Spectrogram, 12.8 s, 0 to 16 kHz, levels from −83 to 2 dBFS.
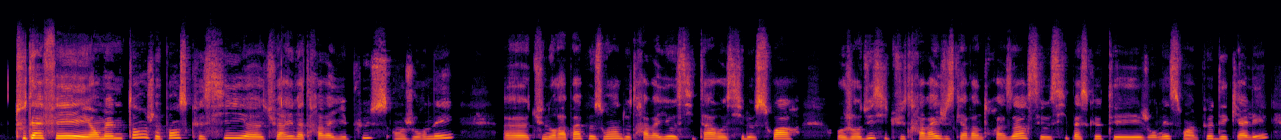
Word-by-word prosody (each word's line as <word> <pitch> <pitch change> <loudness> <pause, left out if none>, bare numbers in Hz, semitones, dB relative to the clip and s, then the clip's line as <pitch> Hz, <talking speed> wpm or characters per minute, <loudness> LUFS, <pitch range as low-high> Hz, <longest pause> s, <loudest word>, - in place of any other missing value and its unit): Tout 265 - +5
à 280 -1 +10
fait, 265 -3 +7
et 210 - +6
en 215 - +5
même 250 +1 +2
temps, 325 +6 0
je 245 -9 0
pense 290 +6 +1
que 235 - -7
si, 275 +4 0
heu, 215 -3 +2
tu 215 - -4
arrives 230 +3 0
à 215 - +2
travailler 195 0 -3
plus 285 +9 -1
en 210 0 -9
journée, 220 - -3 0.5
heu, 185 0 +1
tu 215 - -6
n'auras 190 -3 0
pas 240 +1 +1
besoin 230 +1 -2
de 215 -4 -5
travailler 190 +4 -2
aussi 210 -2 -2
tard, 215 +1 -1
aussi 195 +2 -3
le 195 - -4
soir. 225 - +2 0.3
Aujourd'hui, 205 +7 -2
si 255 -2 -3
tu 210 - -8
travailles 225 +6 0
jusqu'à 200 -3 -2
23:00, 195 +6 -2
c'est 215 -6 -3
aussi 195 +7 -4
parce 220 -4 -1
que 225 - -4
tes 190 -3 -1
journées 185 +5 -4
sont 210 - -2
un 185 - -3
peu 240 +6 -4
décalées. 210 - -3
215 Hz, 220 wpm, -24 LUFS, 195-245 Hz, 0.5 s, à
